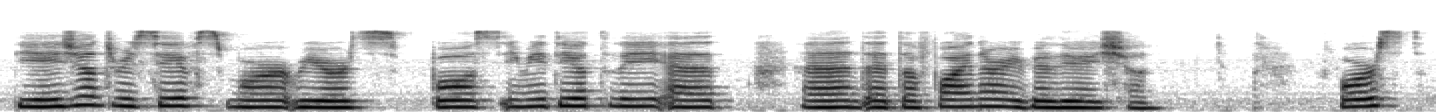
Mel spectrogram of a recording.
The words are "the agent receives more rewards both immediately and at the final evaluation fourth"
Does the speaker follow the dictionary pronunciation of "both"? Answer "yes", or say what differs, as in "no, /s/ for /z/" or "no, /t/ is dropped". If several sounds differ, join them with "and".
no, /t/ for /θ/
